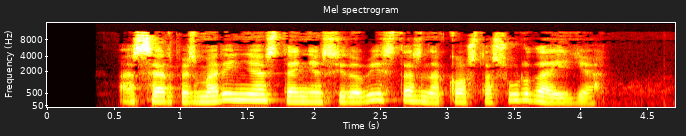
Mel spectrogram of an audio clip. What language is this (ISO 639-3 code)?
glg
